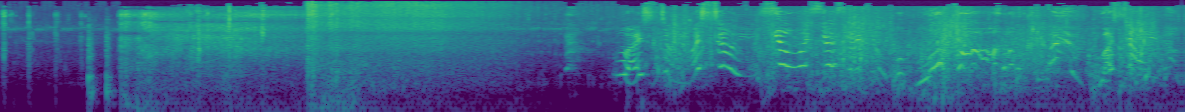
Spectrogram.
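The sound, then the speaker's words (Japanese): Hot bath water splashes in a tub as water is playfully thrown back and forth, with irregular sloshing bursts that grow busier and louder in the second half, and vocal sounds mixed in. “湯船に戻ってまたわらわとお湯の掛け合いじゃ。”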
